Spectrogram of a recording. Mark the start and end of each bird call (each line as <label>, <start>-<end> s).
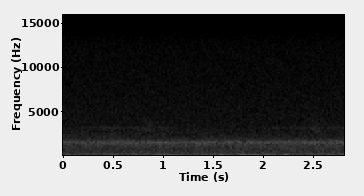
Apapane (Himatione sanguinea), 0.0-1.1 s
Apapane (Himatione sanguinea), 2.4-2.5 s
